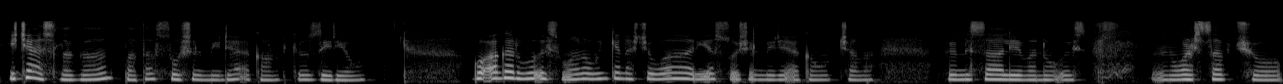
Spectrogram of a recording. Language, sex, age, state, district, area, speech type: Kashmiri, female, 18-30, Jammu and Kashmir, Budgam, rural, spontaneous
